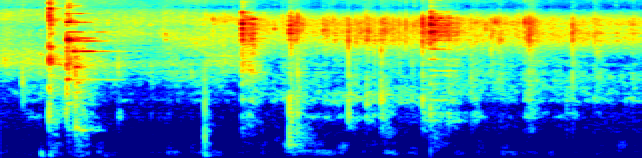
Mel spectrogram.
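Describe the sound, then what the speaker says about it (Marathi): Chopped onion sautéing in oil in a pan before flour goes in for a Vidarbha-style ukad pendhi, giving a close, steady sizzle with scattered scrapes and stirs of a spoon. "कांदा थोडासा तांबूस रंगापर्यंत आपण परतून घेऊ"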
